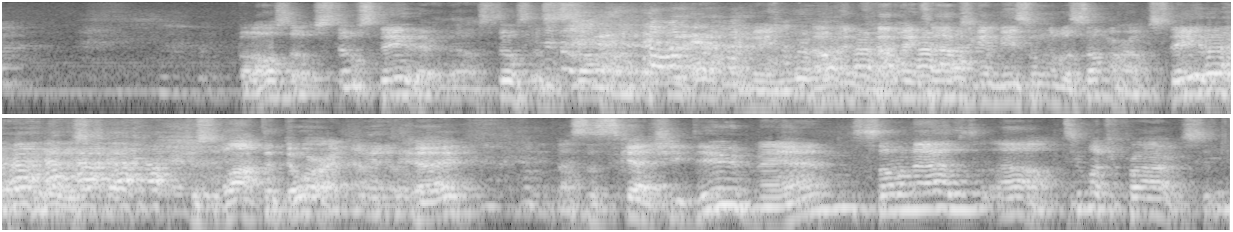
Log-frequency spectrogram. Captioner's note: audience Laughs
